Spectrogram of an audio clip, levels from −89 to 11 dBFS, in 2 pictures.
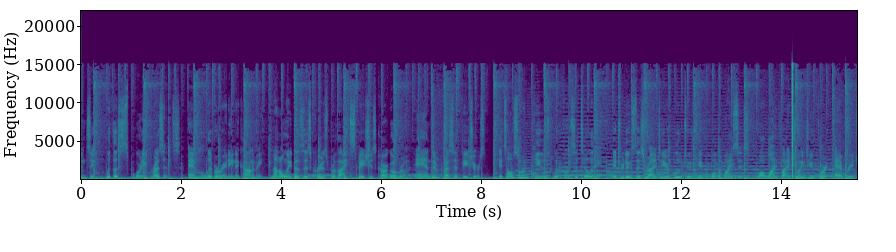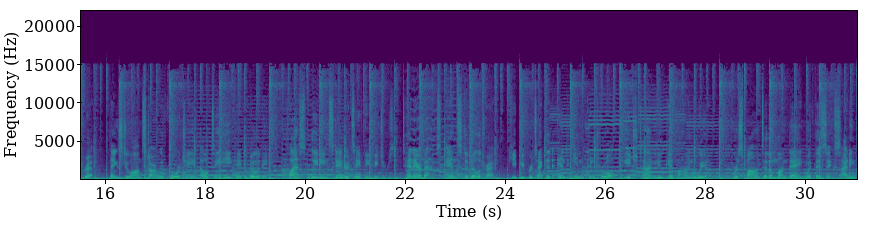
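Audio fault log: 14.21 to 14.23 s, file tags played as audio: a 22 ms burst of very loud white noise with hard, square edges cuts abruptly into the sound. The bytes are compressed data from an embedded cover picture, read by the player as samples, so they come out as dense random static. Unlike a single corrupt-sample click or a clipping crackle, it is a solid block of flat noise at a very loud level that starts and stops instantly.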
